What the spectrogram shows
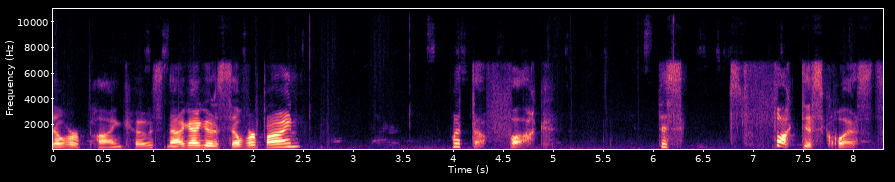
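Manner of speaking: angry swearing outburst, swooping pitch. Reacting to a quest that sends them to Silver Pine: getting pissed off. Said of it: "I'm getting pissed off right now".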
